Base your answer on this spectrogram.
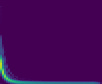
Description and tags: Laser Kick
Laser like kick sound from analog modular synth
drum, kick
